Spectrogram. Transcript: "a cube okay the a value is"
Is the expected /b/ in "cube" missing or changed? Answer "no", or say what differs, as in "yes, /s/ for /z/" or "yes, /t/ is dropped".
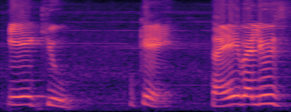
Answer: yes, /b/ is dropped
